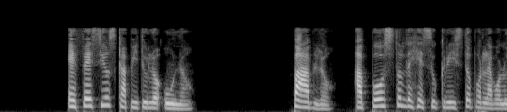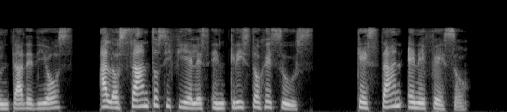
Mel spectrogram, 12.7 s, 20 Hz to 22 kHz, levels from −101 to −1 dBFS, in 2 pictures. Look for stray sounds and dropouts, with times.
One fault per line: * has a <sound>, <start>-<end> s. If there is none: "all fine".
all fine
